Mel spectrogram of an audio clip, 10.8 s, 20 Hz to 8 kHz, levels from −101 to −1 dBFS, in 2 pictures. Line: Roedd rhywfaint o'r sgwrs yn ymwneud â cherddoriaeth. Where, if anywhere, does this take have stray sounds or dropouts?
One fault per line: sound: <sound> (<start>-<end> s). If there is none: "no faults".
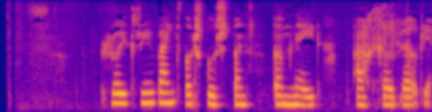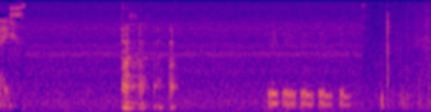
sound: laugh (6.9-7.6 s)
sound: laugh (8.7-9.8 s)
